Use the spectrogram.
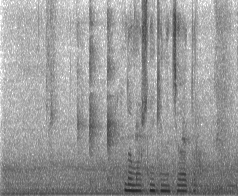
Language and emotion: Russian, neutral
